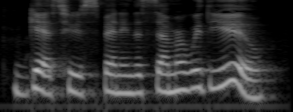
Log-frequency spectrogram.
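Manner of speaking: usual speaking voice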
